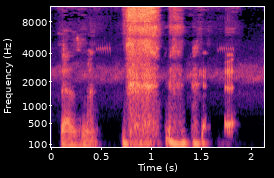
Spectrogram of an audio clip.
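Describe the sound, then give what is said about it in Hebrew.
A steady, high cricket trill runs through the whole stretch, broken by several louder, rougher bursts that sound like croaking frogs, like a nighttime chorus outdoors. “או צרצרים.”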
